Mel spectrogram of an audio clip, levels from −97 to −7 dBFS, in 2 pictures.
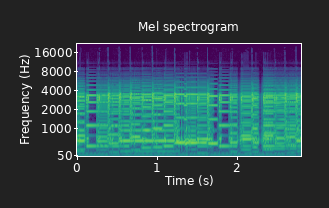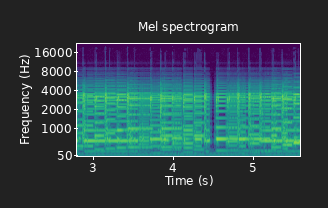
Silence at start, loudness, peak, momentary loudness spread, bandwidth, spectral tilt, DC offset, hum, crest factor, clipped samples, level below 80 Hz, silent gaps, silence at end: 0 s; -24 LUFS; -14 dBFS; 2 LU; 17.5 kHz; -2 dB/octave; under 0.1%; 60 Hz at -55 dBFS; 12 dB; under 0.1%; -56 dBFS; none; 0 s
